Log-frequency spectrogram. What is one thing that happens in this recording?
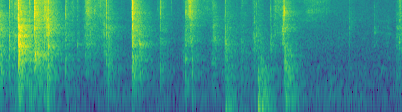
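A deck of cards riffles and flicks in a hand.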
